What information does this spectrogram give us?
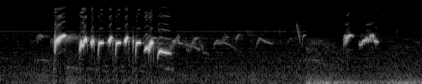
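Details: Red-whiskered bulbul training song, Sông Kôn type, 8-9-10 note pattern. A loud, quick sequence of about nine bright whistled notes is followed by softer trailing chirps and a short two-note phrase.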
